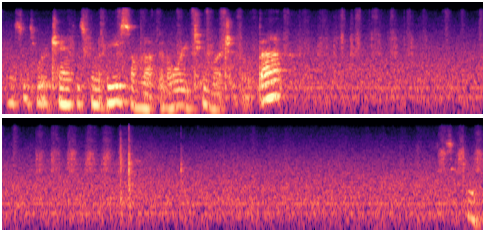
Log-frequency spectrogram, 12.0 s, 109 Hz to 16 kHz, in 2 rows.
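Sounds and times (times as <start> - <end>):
paintbrush strokes on paper: 0.8 - 7.6.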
